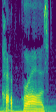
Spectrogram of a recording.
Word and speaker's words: Capgras: Pronounced like Capgras.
